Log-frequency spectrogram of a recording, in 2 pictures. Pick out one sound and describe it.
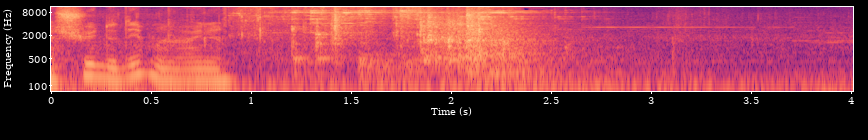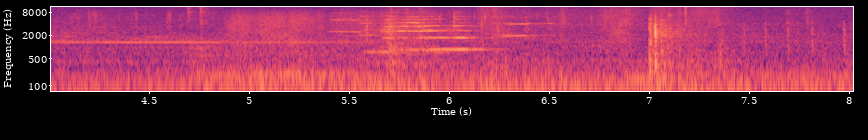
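A metal cage rattles as it is climbed.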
